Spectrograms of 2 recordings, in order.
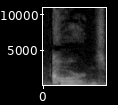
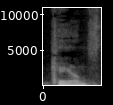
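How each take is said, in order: First: Cairns is said the speaker's own preferred way. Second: Cairns is said the way locals pronounce it. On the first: "I still say it should be Cairns" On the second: "Notice I pronounced that correctly"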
